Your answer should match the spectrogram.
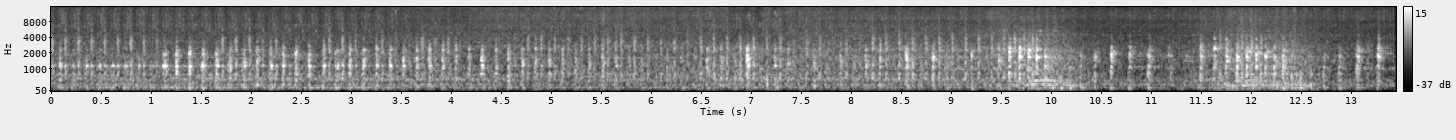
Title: bruit moteur v8 4litres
